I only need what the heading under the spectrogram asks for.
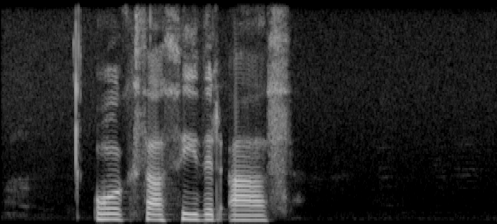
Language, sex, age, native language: Icelandic, female, 40-49, Icelandic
